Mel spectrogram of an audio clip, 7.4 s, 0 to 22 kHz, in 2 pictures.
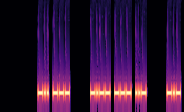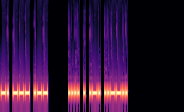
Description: Morse code, heard as a keyed tone, about 40 wpm, 700 Hz. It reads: DO YOU KNOW HER?
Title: 2x Word-Spacing - Sentences from Top 100 Words - 40wpm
